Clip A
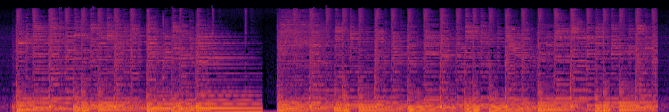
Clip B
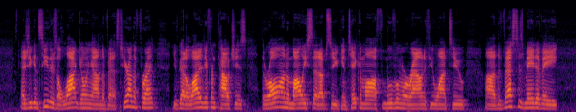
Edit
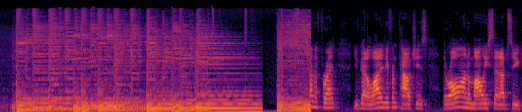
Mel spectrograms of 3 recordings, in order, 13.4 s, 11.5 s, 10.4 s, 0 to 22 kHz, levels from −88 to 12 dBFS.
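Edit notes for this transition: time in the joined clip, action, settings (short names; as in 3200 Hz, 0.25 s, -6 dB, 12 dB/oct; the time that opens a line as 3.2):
clip A
5.63–6.21 reverse
6.21 switch to clip B from 2.59 s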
